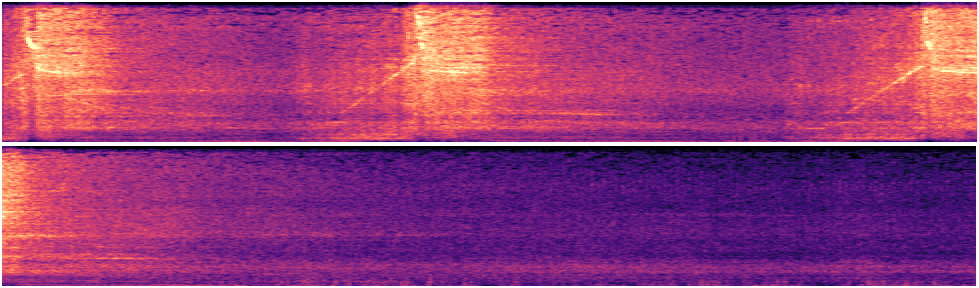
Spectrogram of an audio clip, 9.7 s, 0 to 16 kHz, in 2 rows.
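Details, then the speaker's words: 1995 Lexus GS300 with Toyota Aristo 2JZ-GTE twin-turbo swap, no leaks: two clean revs rising and falling smoothly, then an even idle with no knocks or rattles; runs healthy. "Two turbos, no leaks, no oil, no weird stains. Nothing of that sort. You can hear it runs like a champ."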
